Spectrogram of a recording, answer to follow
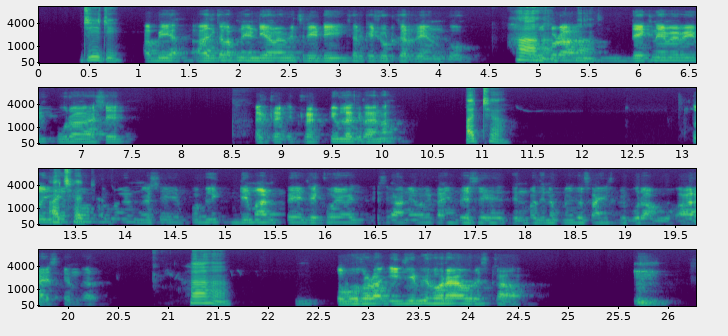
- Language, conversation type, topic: Hindi, unstructured, किस फिल्म का कौन-सा दृश्य आपको सबसे ज़्यादा प्रभावित कर गया?
- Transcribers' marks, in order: static; in English: "अट्रै अट्रैक्टिव"; bird; distorted speech; in English: "पब्लिक डिमांड"; in English: "टाइम"; in English: "साइंस"; in English: "ईज़ी"; throat clearing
